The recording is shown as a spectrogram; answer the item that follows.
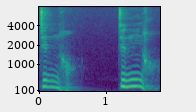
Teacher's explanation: উচ্চারণের ক্ষেত্রে আগে আছে ন, আর পরে হালকা করে আছে হ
